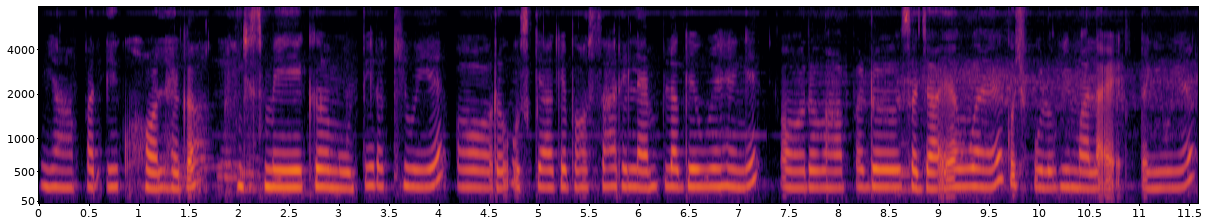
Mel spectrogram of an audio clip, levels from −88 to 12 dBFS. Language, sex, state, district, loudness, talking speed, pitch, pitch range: Hindi, female, Goa, North and South Goa, -30 LUFS, 170 wpm, 265 Hz, 255-270 Hz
